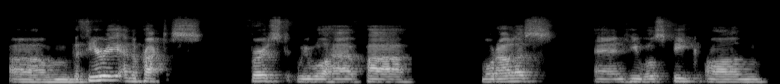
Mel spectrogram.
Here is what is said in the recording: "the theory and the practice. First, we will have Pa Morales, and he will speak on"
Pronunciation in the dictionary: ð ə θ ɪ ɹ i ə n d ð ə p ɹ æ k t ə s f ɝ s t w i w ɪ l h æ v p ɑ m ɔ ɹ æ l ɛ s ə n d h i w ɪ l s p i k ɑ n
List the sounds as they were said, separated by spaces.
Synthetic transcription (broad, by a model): ð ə θ ɪ ɹ i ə n ð ə p ɹ æ k t ə s f ɝ s t w i w ɪ l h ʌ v p ɑ m ɔ ɹ æ l ɛ s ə n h i w ɪ l s p i k n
